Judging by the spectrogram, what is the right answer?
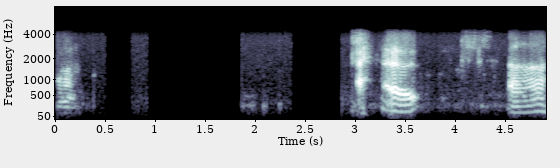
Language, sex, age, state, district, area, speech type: Malayalam, male, 18-30, Kerala, Idukki, rural, conversation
